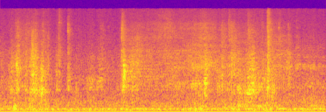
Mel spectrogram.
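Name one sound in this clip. Pages of a book rustle and turn.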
